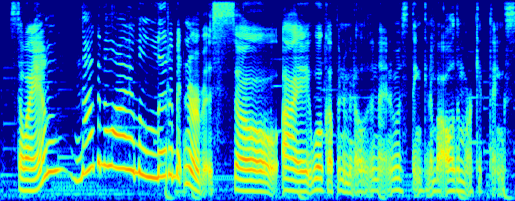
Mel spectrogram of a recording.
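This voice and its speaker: Over music in the background, a woman speaks at a fairly quick pace with lively intonation. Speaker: craft market vlogger. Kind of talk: casual vlog.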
